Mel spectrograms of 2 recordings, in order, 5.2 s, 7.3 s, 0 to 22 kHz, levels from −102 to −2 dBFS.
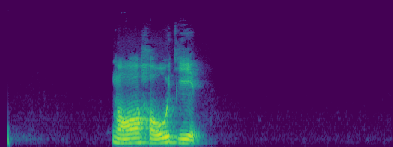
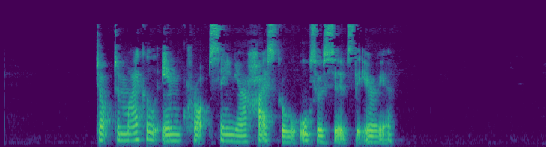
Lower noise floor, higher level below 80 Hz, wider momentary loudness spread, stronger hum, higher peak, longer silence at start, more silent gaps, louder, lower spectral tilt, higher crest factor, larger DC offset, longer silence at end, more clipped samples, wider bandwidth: about the same, -89 dBFS vs under -90 dBFS; first, -68 dBFS vs -76 dBFS; about the same, 7 LU vs 5 LU; neither; first, -2 dBFS vs -8 dBFS; first, 1.5 s vs 1.3 s; neither; first, -15 LUFS vs -27 LUFS; first, -9.5 dB/octave vs -3.5 dB/octave; about the same, 18 dB vs 22 dB; neither; first, 2.6 s vs 2.05 s; neither; second, 5.8 kHz vs 12 kHz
